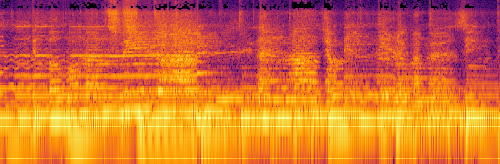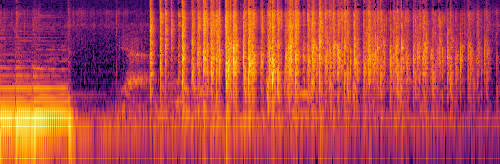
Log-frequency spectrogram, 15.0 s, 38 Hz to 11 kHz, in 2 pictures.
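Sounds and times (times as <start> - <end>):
folk song with acoustic guitar: 0.0 - 8.6.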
